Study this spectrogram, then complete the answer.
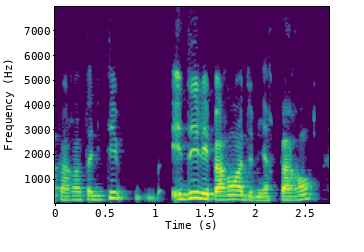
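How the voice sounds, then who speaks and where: A woman speaks at a fairly quick pace in a fairly low pitch. Her pitch varies in an ordinary way over a quiet background. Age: 30s. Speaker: journalist and author. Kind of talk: interview. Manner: hesitant with fillers.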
